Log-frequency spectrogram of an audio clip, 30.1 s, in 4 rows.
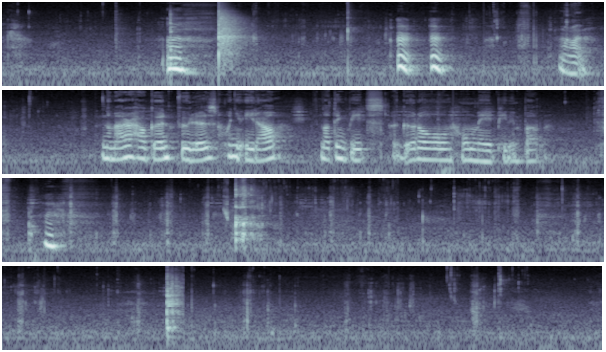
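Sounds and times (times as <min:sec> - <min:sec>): person chewing food: 0:03.4 - 0:04.9, 0:14.9 - 0:29.2.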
